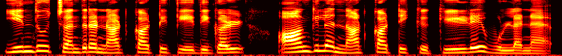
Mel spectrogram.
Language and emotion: Tamil, neutral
